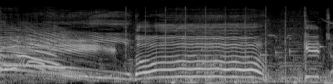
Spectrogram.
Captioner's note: screams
